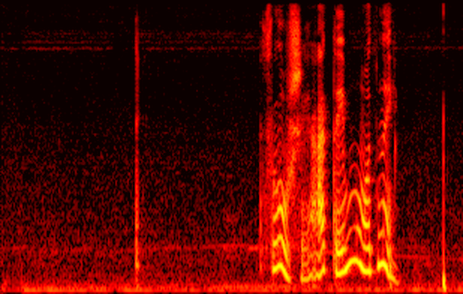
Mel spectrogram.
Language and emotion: Russian, positive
